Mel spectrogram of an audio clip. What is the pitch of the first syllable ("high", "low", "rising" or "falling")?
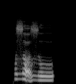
falling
